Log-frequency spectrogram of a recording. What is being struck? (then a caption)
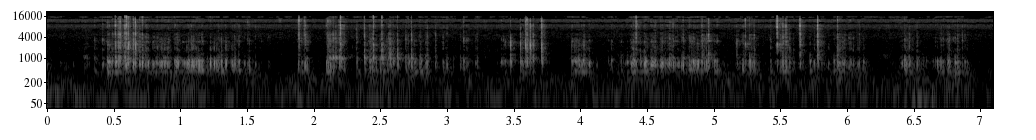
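Plastic paddle hairbrush bristles. Fingertips and nails scratch across the plastic bristles of a plastic paddle hairbrush, making a dense, quiet scratchy crackle. Strokes swell in bursts with a band around 600–700 Hz and frequent sharp, bright ticks, separated by brief lulls.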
